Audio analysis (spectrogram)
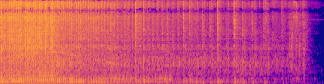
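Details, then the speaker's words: Old Briggs & Stratton single, just refitted with a coil from another old Briggs engine, started in cold snowy weather: it catches and runs, firing pops slowing over a few seconds before dying; spark is good, it needs choke to keep running. "It starts. It just needs some choke movement to keep it running. I'm going to start it up and show you, prove that it runs now."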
